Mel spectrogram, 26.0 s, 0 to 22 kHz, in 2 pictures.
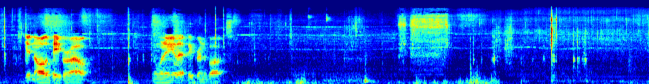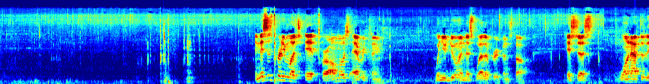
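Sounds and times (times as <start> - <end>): low uneven rumble: 9.0 - 25.9.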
